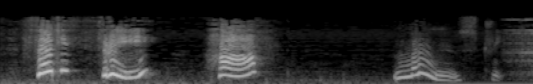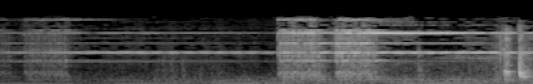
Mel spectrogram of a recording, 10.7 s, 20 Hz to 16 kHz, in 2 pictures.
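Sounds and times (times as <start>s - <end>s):
speech: 0.6s - 1.6s, 4.0s - 5.7s
telephone bell ringing in a phone box: 5.0s - 10.6s.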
